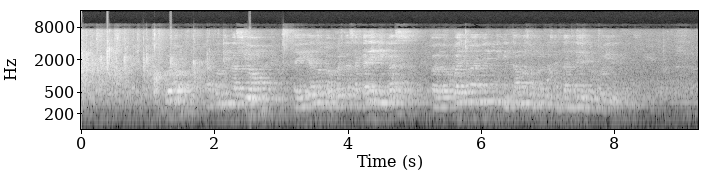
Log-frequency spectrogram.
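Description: A man speaks calmly through a loudspeaker in an echoing hall.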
